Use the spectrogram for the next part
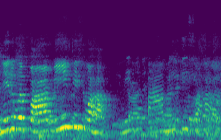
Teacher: इसको बोलते हैं निर्वपामिति। देखो मी में बड़ी मात्रा है, ती में छोटी मात्रा है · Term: दीर्घ और ह्रस्व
